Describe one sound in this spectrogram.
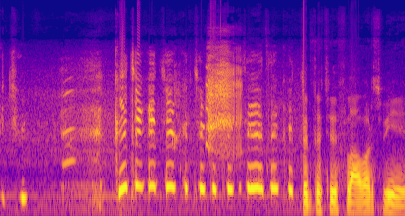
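A baby giggles and squeals close by.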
